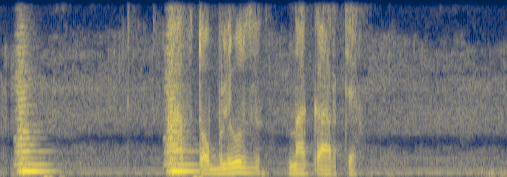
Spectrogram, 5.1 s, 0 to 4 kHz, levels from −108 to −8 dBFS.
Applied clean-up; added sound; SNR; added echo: none; Bowed string instrument; -4 dB; none.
